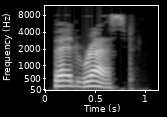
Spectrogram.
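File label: "bed rest", British English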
